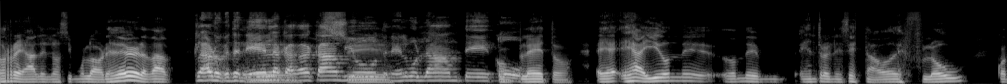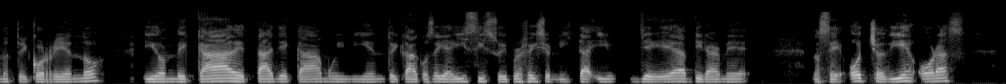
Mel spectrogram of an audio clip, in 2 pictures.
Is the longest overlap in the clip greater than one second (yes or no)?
yes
